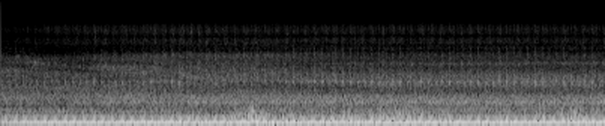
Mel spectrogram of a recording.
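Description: Deep rumbling idle with an uneven knock running underneath it, a little under three a second; knock noted, cause undetermined.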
